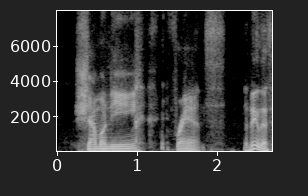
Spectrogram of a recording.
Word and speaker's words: Chamonix: Chamonix, France. Chamonix. I'm sure that's 100% That is correct. I didn't trick you, so I get the point. I'm catching up. Chamonix, France.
